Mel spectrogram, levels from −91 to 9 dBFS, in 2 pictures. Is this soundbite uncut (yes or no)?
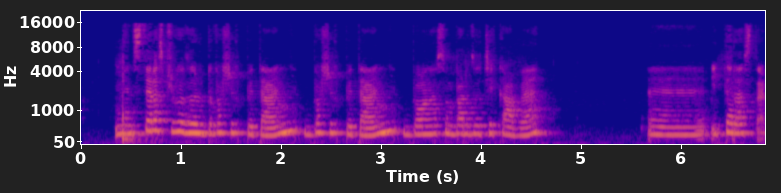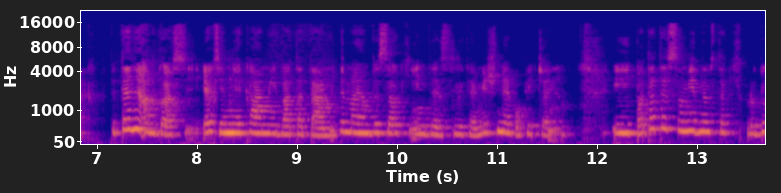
no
